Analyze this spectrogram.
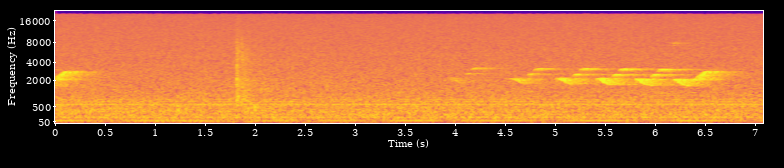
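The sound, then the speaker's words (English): A bird sings faintly in the background, a short burst at the start and then a quick run of repeated chirps, over a steady background hiss with no one talking. “Even while the bird sings in the background, it's all there.”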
